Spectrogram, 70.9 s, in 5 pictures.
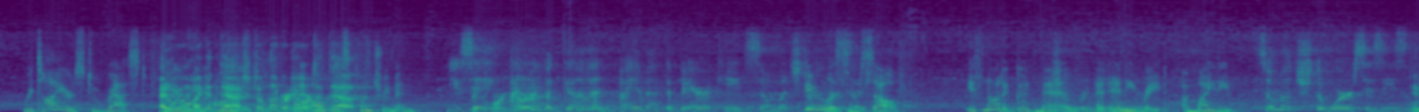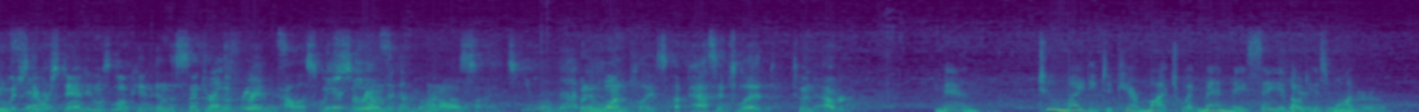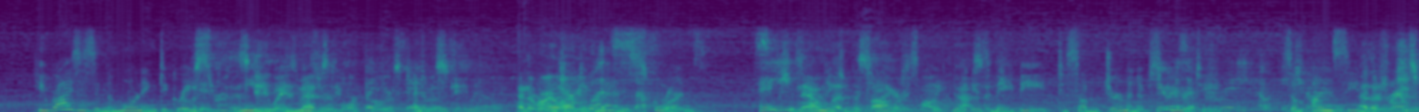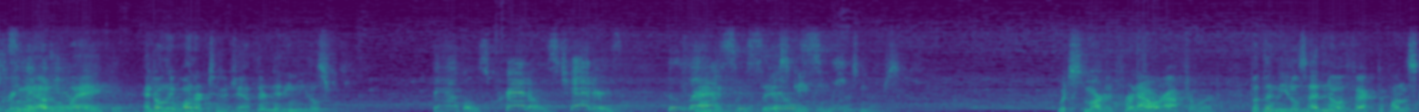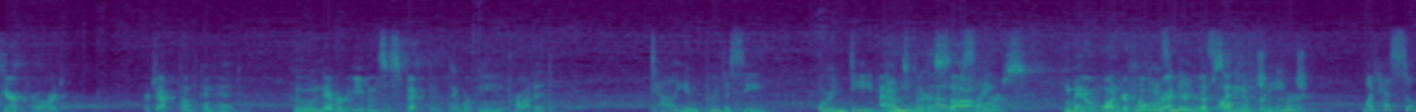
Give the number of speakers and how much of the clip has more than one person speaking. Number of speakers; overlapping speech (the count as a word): three, about 42%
